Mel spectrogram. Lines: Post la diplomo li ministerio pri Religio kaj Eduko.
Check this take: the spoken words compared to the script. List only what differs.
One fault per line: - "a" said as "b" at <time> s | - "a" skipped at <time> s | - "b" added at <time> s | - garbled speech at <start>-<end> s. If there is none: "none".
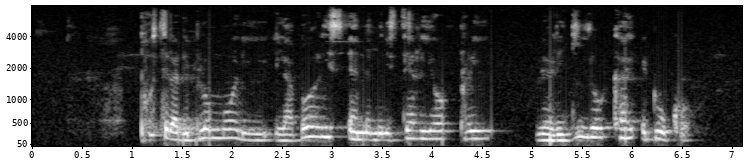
- "laboris en" added at 2.5 s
